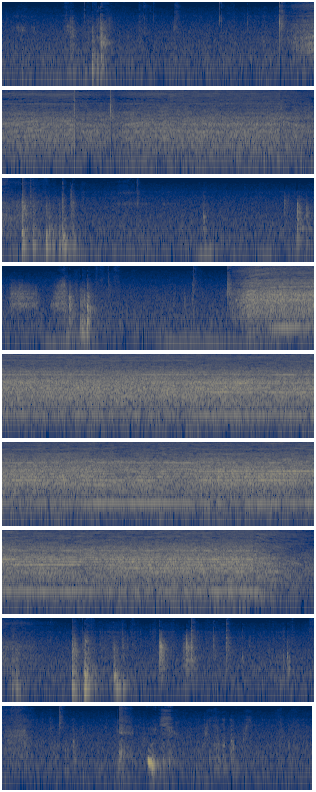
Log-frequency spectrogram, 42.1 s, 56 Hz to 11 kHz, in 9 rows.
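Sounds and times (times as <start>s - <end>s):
small electric fans whirring: 2.0s - 11.7s, 16.8s - 38.8s.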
